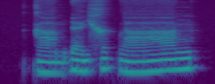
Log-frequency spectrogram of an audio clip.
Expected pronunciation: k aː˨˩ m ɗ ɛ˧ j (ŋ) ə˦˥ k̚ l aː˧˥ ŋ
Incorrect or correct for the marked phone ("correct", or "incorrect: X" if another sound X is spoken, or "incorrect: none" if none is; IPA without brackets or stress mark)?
incorrect: x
